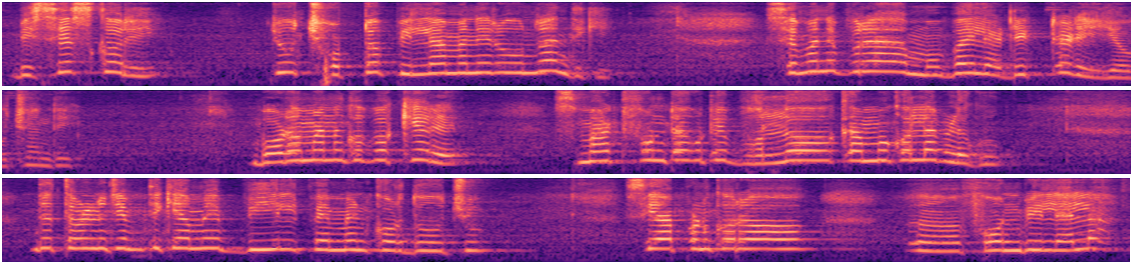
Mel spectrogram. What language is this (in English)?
Odia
